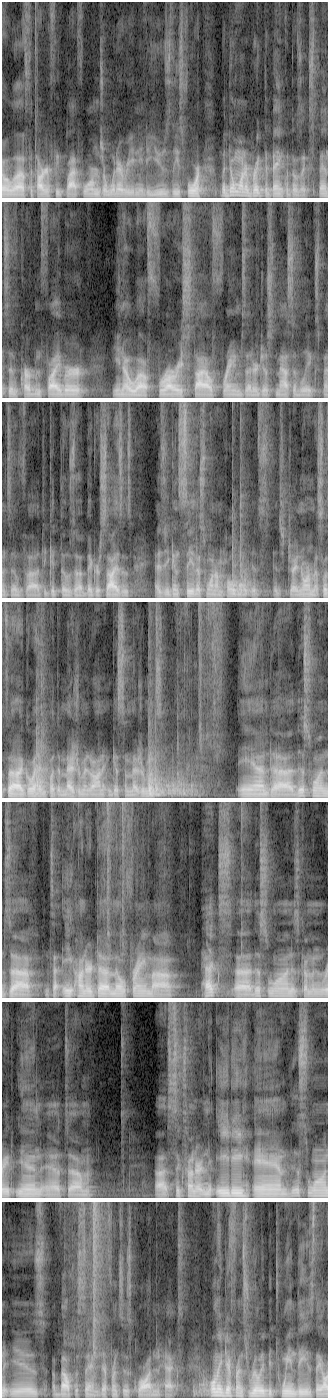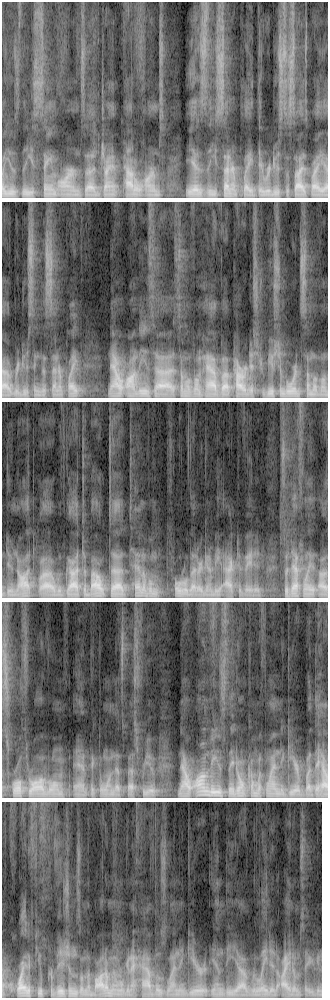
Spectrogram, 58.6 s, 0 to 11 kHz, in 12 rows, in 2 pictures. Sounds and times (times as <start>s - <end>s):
Speech: 0.0s - 17.1s, 18.2s - 25.9s, 26.8s - 58.5s.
